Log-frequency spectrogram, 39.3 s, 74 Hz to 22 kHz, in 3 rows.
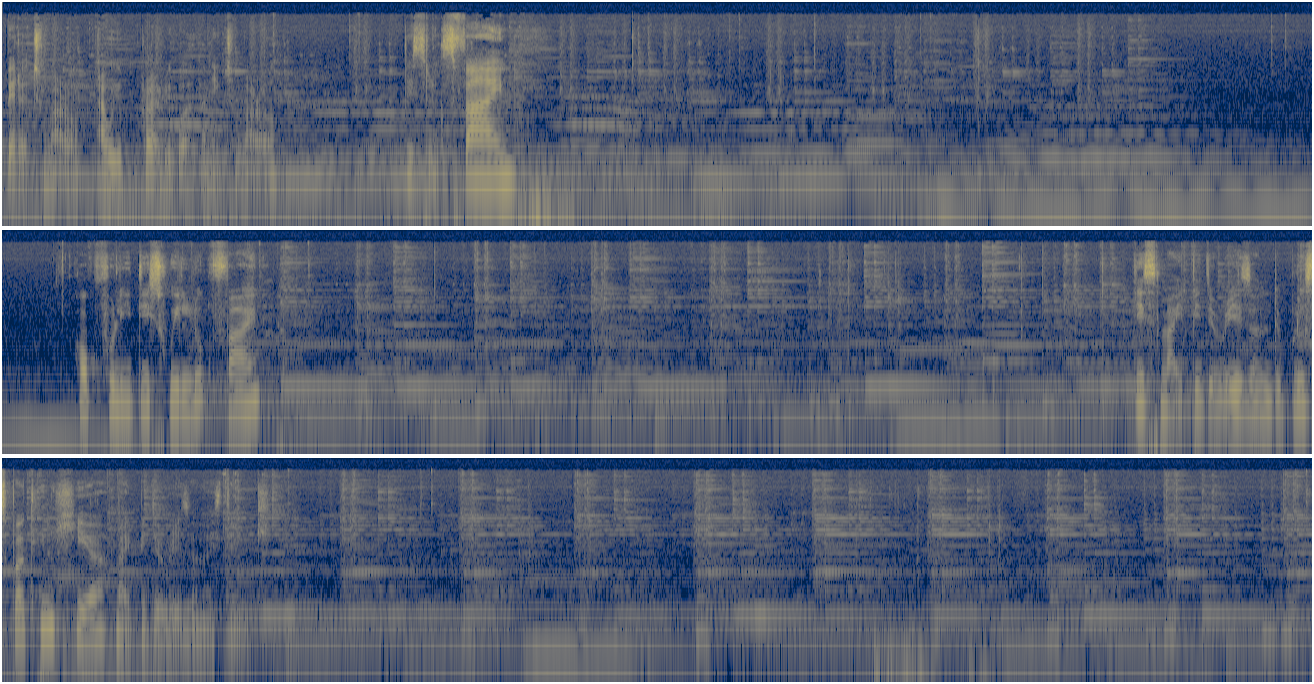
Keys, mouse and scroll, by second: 0.3-2.5 middle drag, 2.5-5.1 drag, 4.4-6.6 middle drag, 7.2-9.3 drag, 8.0 middle click, 9.3-10.3 middle drag, 12.6-14.5 drag, 14.8-19.8 drag, 21.7-23.0 scroll up 1, 23.0-24.5 scroll down 1, 24.5-25.4 scroll down 1, 28.8-32.2 drag, 34.6-39.3 middle drag, 35.4 Tab, 35.9 a.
